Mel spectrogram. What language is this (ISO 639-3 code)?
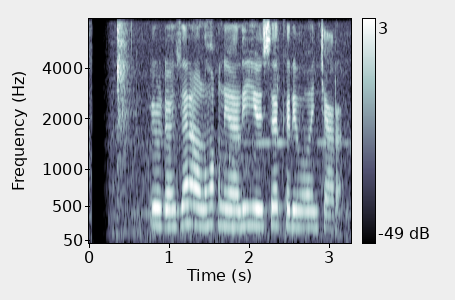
sun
